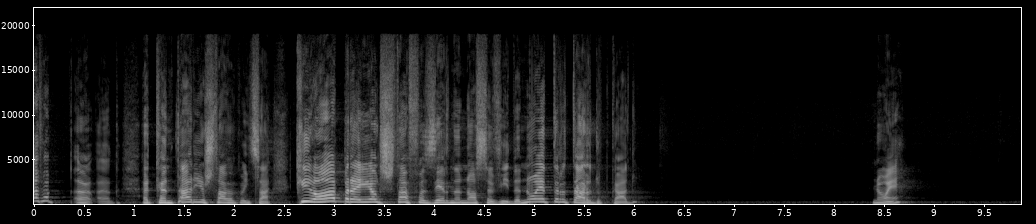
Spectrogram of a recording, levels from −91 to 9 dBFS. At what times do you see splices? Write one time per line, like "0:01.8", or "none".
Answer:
none

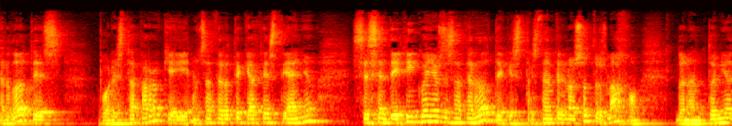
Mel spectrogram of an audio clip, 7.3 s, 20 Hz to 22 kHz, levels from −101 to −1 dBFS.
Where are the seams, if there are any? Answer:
0:01.0
0:01.9
0:05.3
0:06.1

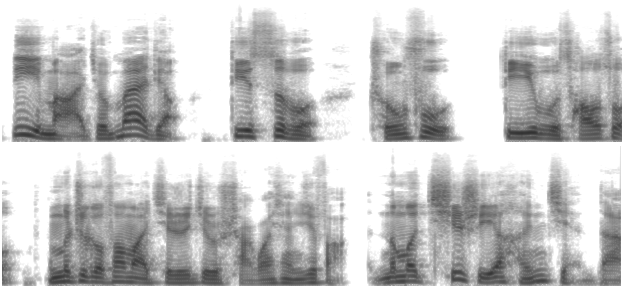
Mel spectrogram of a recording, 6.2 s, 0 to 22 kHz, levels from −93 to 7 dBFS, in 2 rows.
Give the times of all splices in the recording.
0:03.3

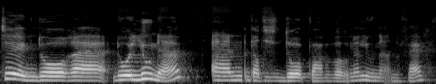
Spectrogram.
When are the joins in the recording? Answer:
0:02.4

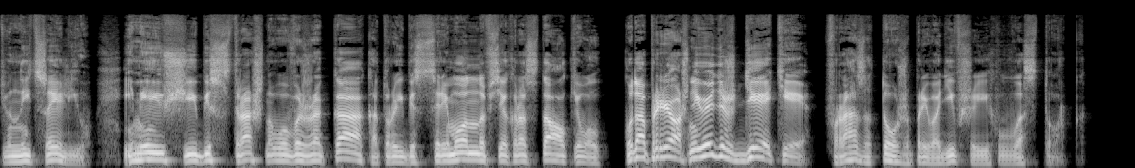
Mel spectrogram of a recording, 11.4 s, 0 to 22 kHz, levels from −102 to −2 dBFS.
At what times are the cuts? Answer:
0:06.1
0:08.1

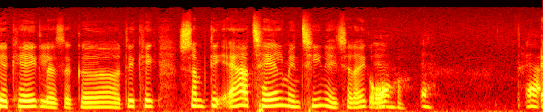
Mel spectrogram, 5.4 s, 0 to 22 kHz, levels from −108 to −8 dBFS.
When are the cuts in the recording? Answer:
none

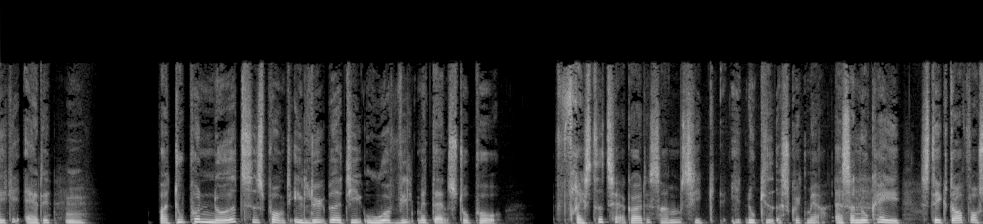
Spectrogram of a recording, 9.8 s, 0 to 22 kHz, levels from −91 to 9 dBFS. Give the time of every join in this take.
none

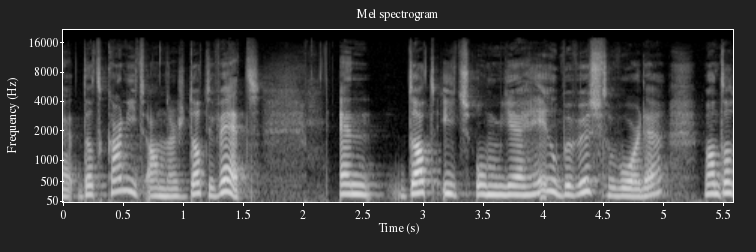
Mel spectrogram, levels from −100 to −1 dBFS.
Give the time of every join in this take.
0:01.2
0:03.1
0:04.5

